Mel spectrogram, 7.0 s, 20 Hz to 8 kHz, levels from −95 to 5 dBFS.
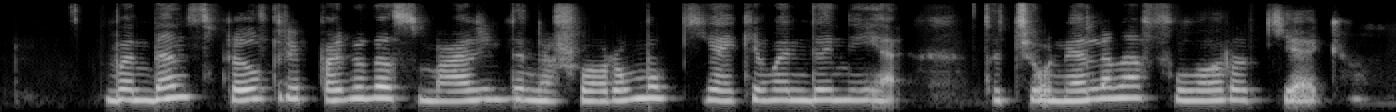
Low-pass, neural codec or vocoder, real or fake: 7.2 kHz; codec, 16 kHz, 4 kbps, X-Codec, HuBERT features, trained on general audio; fake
